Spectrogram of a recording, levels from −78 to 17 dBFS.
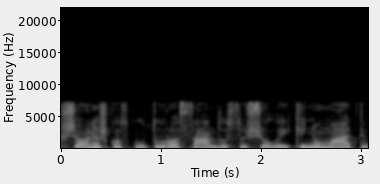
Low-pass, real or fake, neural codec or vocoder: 7.2 kHz; real; none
